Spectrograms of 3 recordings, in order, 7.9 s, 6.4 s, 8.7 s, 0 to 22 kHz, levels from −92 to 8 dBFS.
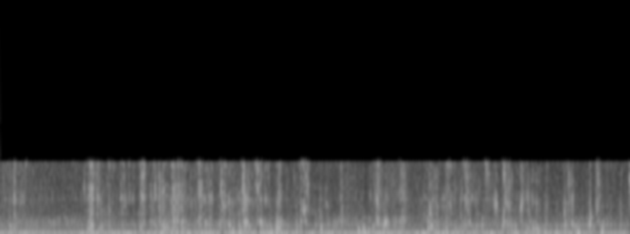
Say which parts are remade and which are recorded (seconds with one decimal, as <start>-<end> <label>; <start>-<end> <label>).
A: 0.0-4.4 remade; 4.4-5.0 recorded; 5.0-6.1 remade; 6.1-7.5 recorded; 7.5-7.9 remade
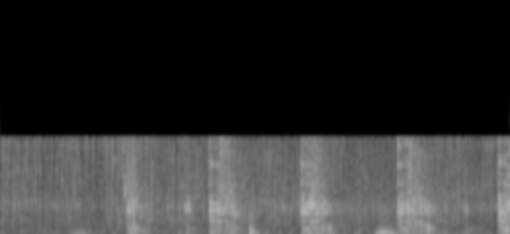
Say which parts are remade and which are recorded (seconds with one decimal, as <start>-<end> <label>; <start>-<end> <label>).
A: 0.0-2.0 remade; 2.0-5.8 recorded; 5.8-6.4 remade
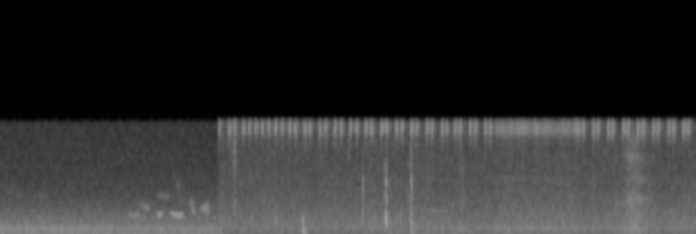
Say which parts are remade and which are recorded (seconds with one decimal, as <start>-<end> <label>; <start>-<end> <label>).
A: 0.0-6.2 recorded; 6.2-7.2 remade; 7.2-8.7 recorded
